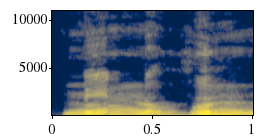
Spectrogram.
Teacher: یہاں پر اظہار کریں گے، حروف حلقی میں سے ہا آ رہا ہے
